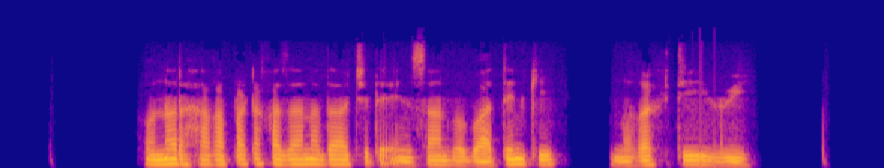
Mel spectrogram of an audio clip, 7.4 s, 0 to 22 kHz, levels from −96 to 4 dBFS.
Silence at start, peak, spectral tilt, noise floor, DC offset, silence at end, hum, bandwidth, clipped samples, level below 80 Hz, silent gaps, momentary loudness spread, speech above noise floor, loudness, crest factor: 1.2 s; 0 dBFS; -8 dB/octave; under -90 dBFS; under 0.1%; 1.15 s; none; 7.6 kHz; under 0.1%; -42 dBFS; 4.76-5.07 s; 6 LU; over 74 dB; -17 LUFS; 18 dB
